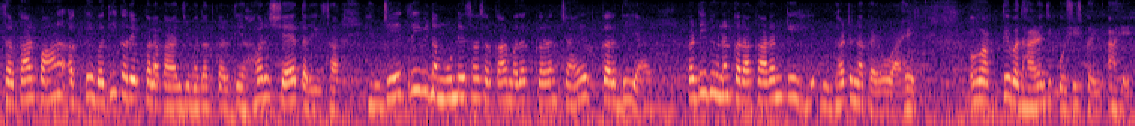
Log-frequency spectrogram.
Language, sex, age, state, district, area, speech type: Sindhi, female, 45-60, Uttar Pradesh, Lucknow, urban, spontaneous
